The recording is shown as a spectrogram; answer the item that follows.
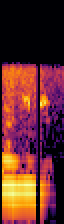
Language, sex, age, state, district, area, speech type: Manipuri, female, 45-60, Manipur, Kangpokpi, urban, conversation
